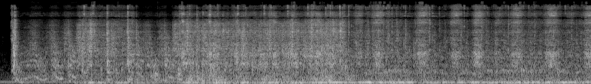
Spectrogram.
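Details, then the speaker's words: Old Chevy straight-six truck with a 1-barrel carb, ran last week, now dry fuel filter, gas poured down the carb, running from a 1-gallon can: sharp start then long rough turning with no clean idle; suspected unprimed fuel system, described as cold-blooded. "Now, this was running last week, but you know, fuel system's not primed or anything. Let's see if we can't get her going."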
